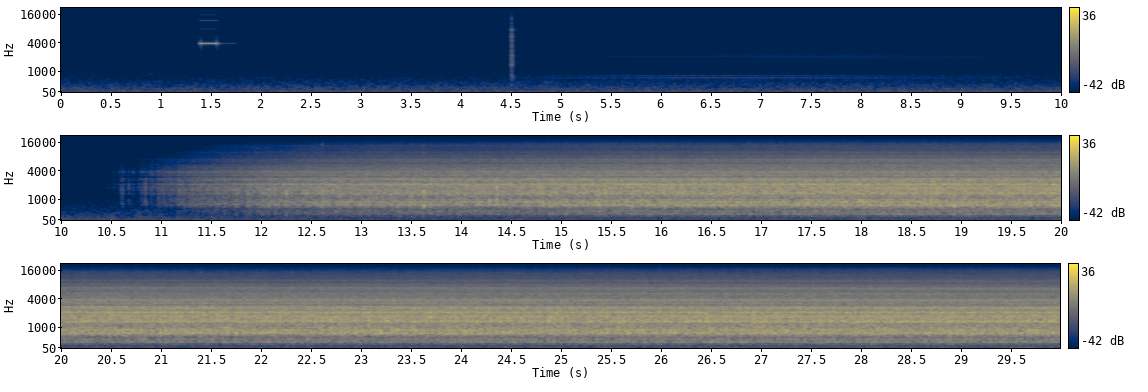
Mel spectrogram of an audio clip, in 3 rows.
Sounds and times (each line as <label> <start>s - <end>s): water heating and bubbling inside an electric kettle 10.4s - 29.9s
